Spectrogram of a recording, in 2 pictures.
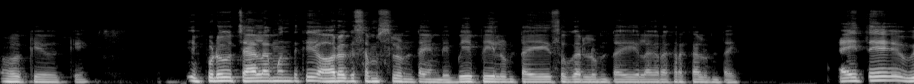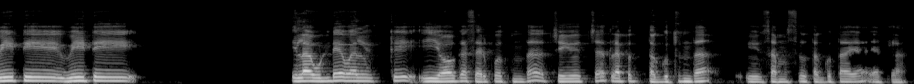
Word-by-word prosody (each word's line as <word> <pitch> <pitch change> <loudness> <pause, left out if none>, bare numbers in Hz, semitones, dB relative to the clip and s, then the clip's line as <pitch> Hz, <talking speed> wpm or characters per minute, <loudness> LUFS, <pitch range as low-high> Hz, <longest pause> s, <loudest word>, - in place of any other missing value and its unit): Okay. 120 0 -2 0.2
Okay. 110 +1 -12 1.2
ఇప్పుడు 160 +3 +4 0.2
చాలామందికి 155 +1 +4 0.2
ఆరోగ్య 145 0 +5
సమస్యలుంటాయండి. 125 -6 -1
బీపీలుంటాయి, 120 -2 +1 0.2
సుగర్లు 115 -1 -1
ఉంటాయి 115 0 -4
ఇలా 110 0 -3
రకరకాలు 110 0 -5
ఉంటాయి. 100 -1 -7 1.1
అయితే 160 +3 +2 0.4
వీటి, 170 +2 +4 0.4
వీటి 170 +2 +3 1.9
ఇలా 155 +1 +6
ఉండేవాళ్ళకి 160 0 0 0.3
ఈ - - +3
యోగా 140 +2 +1
సరిపోతుందా? 130 +4 -4 0.2
చేయొచ్చా? 135 +2 -2
లేకపోతే 140 0 -3
తగ్గుతుందా? 130 +4 -2 0.5
ఈ - - -1 0.2
సమస్యలు 120 +2 -5
తగ్గుతాయా? 120 +4 -6 0.2
ఎట్లా? 105 0 -10
135 Hz, 90 wpm, -19 LUFS, 115-150 Hz, 1.9 s, ఇలా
